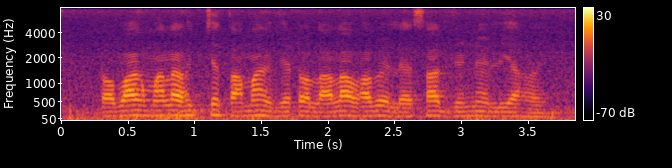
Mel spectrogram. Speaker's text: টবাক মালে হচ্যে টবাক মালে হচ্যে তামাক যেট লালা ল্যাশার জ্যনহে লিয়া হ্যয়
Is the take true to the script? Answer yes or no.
no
